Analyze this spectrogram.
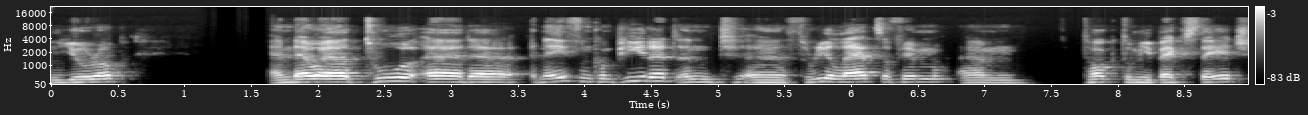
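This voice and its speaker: Very slowly, a man with a German accent speaks in a fairly high voice with a dark, mellow tone and fairly even intonation. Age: 20s. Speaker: professional bodybuilder. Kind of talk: casual chat. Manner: halting.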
